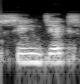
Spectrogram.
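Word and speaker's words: sinh: तो कोश एक्स, और ये जो साइन एच एक्स लिखा हुआ है इसको सिंच एक्स पढ़ा जाता है, सिंच एक्स, SINCH है ना, ऐसा इसका प्रोनाउंसिएशन है।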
